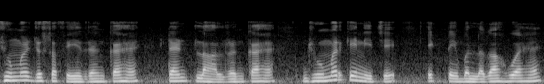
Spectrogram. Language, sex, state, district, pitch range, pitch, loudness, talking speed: Hindi, male, Punjab, Pathankot, 135-155 Hz, 145 Hz, -16 LUFS, 210 wpm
